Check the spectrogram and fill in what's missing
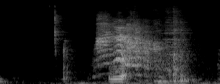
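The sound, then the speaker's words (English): Cats scuffling and fighting, a female cat named Luna beating up a male cat: a quick thump, then about a second of loud, hissing, rustling tussle with a brief strained yowl mixed in. No one speaks. “cats, stop that. She's just beating him up.”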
